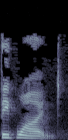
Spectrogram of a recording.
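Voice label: "big wind", English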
